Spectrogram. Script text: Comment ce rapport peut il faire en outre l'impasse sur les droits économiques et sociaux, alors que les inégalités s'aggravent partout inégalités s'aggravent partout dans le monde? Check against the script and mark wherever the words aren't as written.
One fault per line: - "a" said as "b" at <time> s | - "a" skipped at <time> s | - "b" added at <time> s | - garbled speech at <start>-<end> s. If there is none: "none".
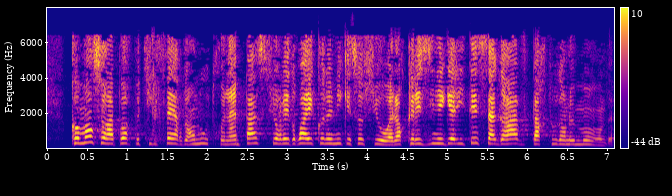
- "inégalités s'aggravent partout" skipped at 6.4 s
